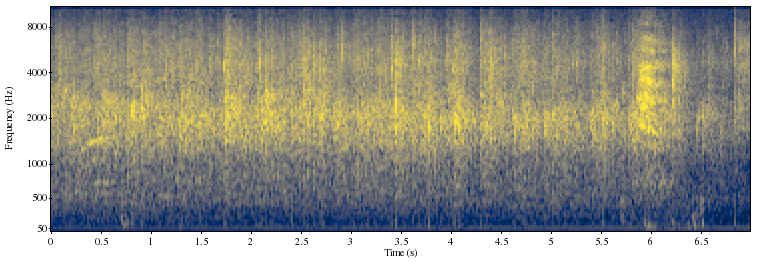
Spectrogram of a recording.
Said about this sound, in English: I want you to stand to your feet and clap your hands right now and say, I was designed to win.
